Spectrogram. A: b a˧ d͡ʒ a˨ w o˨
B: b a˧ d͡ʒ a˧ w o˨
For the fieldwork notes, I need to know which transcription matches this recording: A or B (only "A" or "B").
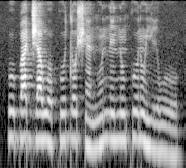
B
